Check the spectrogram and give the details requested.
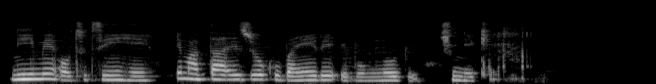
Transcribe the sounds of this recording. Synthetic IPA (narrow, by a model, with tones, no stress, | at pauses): ni˦me˦ʔɔ˨tʊ˦ti˦ɦe˦ | ɪ˦ma˨ta˦e˦zi˦o˦kʷu˦ba˨ɲe˦ɾe˦ʔe˨bo˨m̩˦no˦bi˨ | t͡ʃi˦ne˨kʰḛ˨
